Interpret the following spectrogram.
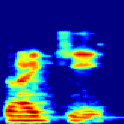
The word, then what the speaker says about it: Dike: If you look on the top of page 10 here, Dike, delta iota kappa epsilon beta, excuse me. It rhymes with Nike.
